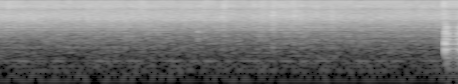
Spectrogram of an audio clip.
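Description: Chopped onions frying in a pan, giving a steady, even sizzle throughout with a brief louder clatter right at the end.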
